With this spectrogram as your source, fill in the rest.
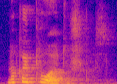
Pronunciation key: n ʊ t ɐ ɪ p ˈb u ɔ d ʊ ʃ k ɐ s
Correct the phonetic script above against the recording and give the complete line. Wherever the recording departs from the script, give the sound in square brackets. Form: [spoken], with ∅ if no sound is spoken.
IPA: n ʊ [k] ɐ ɪ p [ˈp] u ɔ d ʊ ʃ k ɐ s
